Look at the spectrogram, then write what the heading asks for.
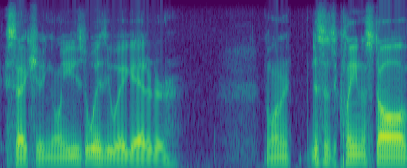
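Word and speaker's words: WYSIWYG: So, we're going to add the Wizzywig directory, and it's spelled WSI WY G.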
